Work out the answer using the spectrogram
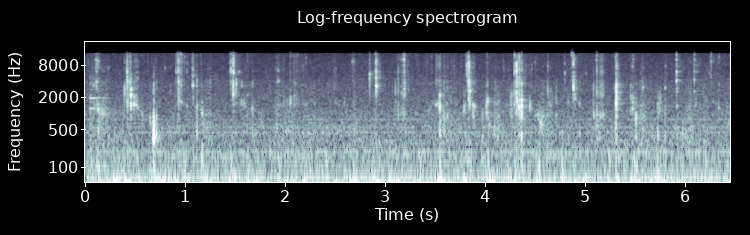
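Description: Close-miked chewing of tteokbokki, chewy rice cakes and flat glass noodles in spicy sauce: a run of irregular wet mouth clicks and smacks.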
